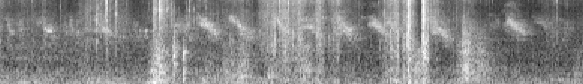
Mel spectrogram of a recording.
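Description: Birds chirping: repeated short, quick chirps that fall in pitch. A few sharp clicks come with them, the loudest two close together about five and a half seconds in.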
